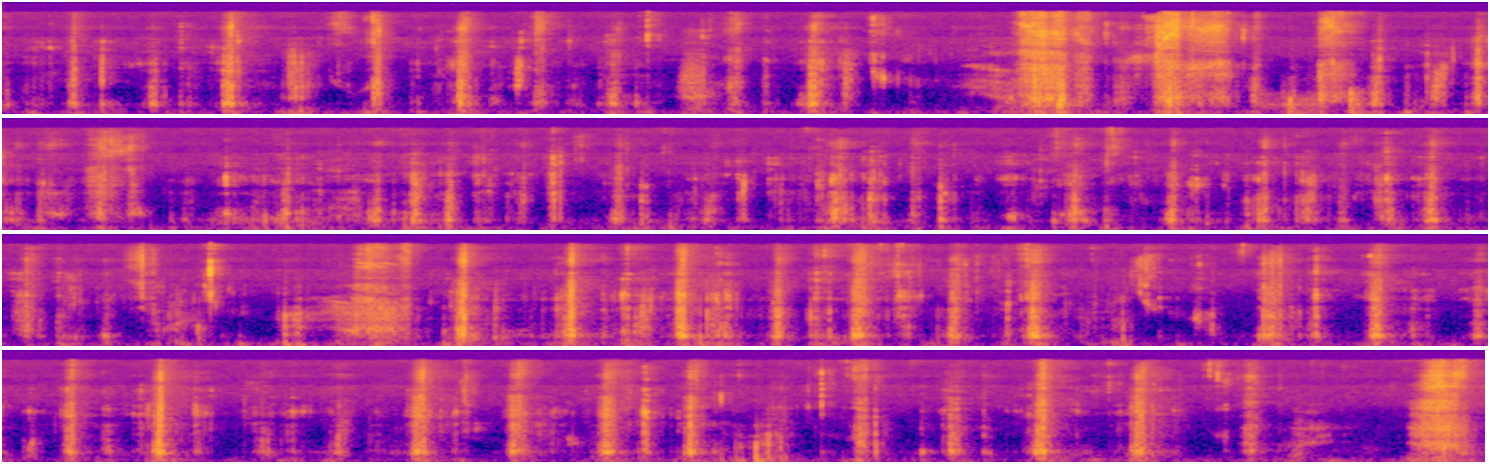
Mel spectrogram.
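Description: A person chewing and crunching food close to the microphone, as in a mukbang: a steady run of small wet mouth clicks, with louder crunchy bites about five seconds in, around seventeen seconds in, and at the end.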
